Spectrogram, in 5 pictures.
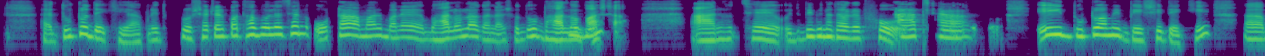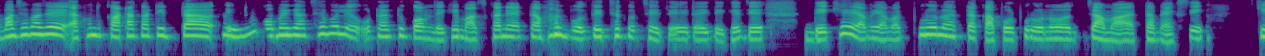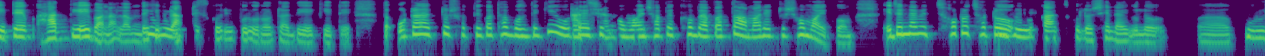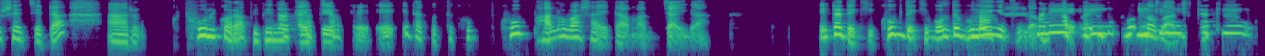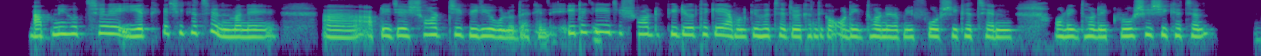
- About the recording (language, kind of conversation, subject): Bengali, podcast, শর্ট ভিডিও কি আপনার আগ্রহ বাড়িয়েছে?
- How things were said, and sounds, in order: tapping; laughing while speaking: "আমার"; other background noise; laughing while speaking: "আপনাকে ধন্যবাদ"; chuckle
